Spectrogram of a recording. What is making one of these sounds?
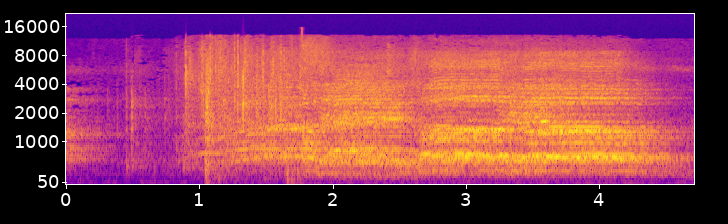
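A crowd of men sings together in a large room.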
